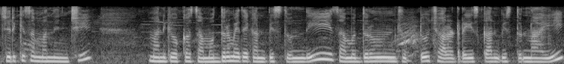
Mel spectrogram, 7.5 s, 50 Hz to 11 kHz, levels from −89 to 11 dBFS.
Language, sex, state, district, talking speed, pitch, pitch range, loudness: Telugu, female, Andhra Pradesh, Srikakulam, 110 wpm, 195 Hz, 185-210 Hz, -13 LUFS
